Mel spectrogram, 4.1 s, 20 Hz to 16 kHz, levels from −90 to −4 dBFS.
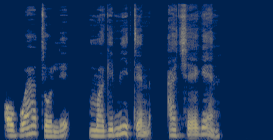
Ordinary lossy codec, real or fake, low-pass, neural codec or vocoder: MP3, 96 kbps; fake; 14.4 kHz; vocoder, 44.1 kHz, 128 mel bands every 512 samples, BigVGAN v2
